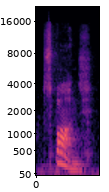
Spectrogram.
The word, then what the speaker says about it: sponge: 그렇지만 우리는 straight 5음절로 발음합니다. 다음 단어는요. sponge.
